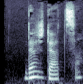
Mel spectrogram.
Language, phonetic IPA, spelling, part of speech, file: Russian, [dɐʐˈdat͡sːə], дождаться, verb, Ru-дождаться.ogg
- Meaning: 1. to wait until, to (manage to) wait for a long time 2. to end (by)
